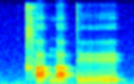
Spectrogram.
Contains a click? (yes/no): no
